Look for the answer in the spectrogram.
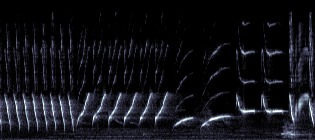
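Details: Canary in song, beginning with quick downward-swept notes repeated several times per second, then slower rising whistled slurs and thin high-pitched tones. No background noise.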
